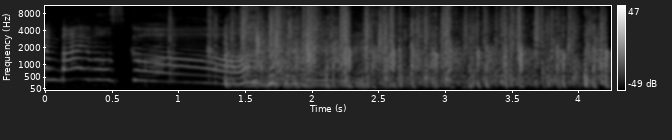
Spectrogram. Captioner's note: all clapping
